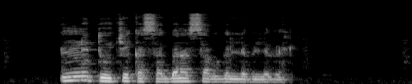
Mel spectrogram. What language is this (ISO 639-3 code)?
dag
